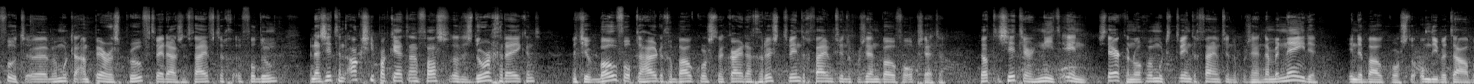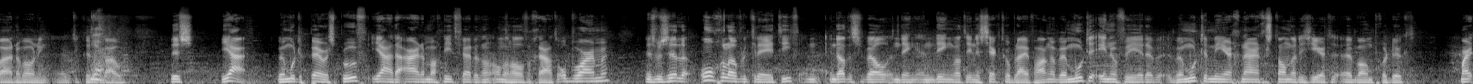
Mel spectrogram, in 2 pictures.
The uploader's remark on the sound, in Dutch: New Business Radio op de PROVADA 2023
